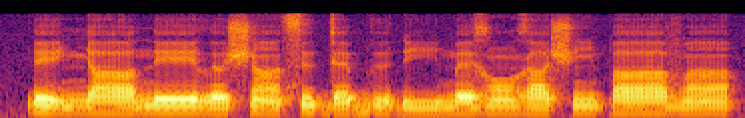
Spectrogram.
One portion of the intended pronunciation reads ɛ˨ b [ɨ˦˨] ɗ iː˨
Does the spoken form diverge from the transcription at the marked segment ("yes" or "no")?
no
